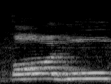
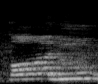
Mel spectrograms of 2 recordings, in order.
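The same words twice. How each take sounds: First: Slow "قالو" with a heavy, dark lam; wrongly thickened lam. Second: "قالو" with a light, clear lam; thin lam. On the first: Teacher imitating children's mistake, thick lam. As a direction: make the "لو" of "قالو" thick and rounded. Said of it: "کیوں موٹا پڑھ رہے ہیں؟". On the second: Teacher correcting the mistake, thin lam. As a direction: keep the "لو" of "قالو" thin, not rounded. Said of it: "لام بریک ہے". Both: Shown as a demonstration.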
